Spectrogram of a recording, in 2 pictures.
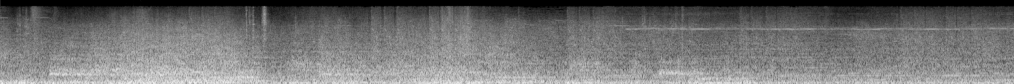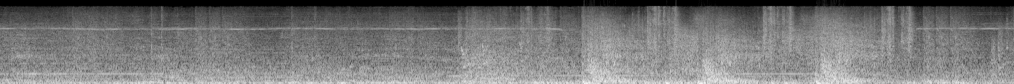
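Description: Gunshots fire in bursts.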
